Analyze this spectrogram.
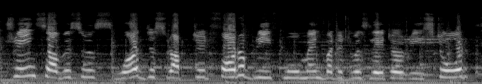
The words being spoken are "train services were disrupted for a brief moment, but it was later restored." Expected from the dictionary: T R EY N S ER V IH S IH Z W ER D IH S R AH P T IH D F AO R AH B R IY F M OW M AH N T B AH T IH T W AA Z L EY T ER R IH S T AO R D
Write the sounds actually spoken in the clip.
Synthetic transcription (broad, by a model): T R EY N S ER V IH S IH Z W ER D IH S R AH P T IH D F AO R AH B R IY F M OW M AH N T B AH T IH T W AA Z L EY T ER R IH S T AO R D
